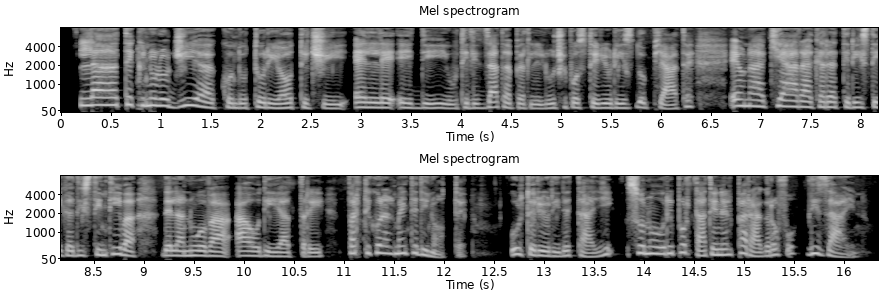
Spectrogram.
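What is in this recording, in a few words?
it, Italian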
